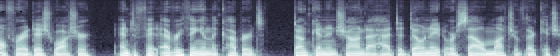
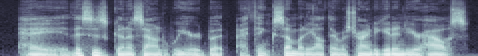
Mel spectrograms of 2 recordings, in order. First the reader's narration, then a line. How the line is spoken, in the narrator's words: he said quietly through a broad mask of a smile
